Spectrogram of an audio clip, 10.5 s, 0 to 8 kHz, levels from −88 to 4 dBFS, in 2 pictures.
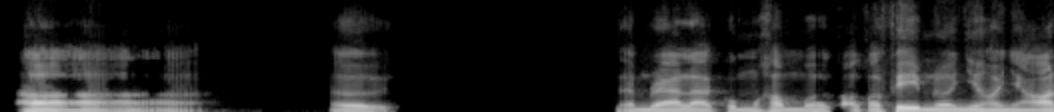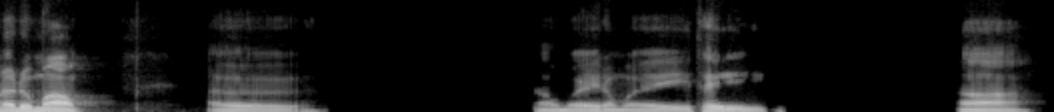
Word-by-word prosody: Ờ, 110 -5 +5
ờ, 100 -1 +1
ờ, 95 -2 -4 0.9
ờ, - - -4
ừ. 95 -4 -1 1.1
Đâm 110 - -4
ra 110 -1 +2
là 100 -2 +1
cũng 110 +6 -4
không 125 -2 -1
có 130 - -1
còn - - -4
coi 110 - -1
phim 115 0 +5
nữa 110 0 +2
như 120 0 +1
hồi 105 -2 0
nhỏ 95 +5 +1
nữa, 140 - +5
đúng 145 +1 +5
hông? 140 -7 +6 0.6
Ừ. 95 -1 -3 1.2
Đồng 95 -1 -4
ý, 105 +3 0
đồng 105 -4 -3
ý, 105 +5 -2
thì 100 -4 +1 1.0
à. 100 -4 -1
105 Hz, 160 wpm, -22 LUFS, 100-115 Hz, 1.2 s, hông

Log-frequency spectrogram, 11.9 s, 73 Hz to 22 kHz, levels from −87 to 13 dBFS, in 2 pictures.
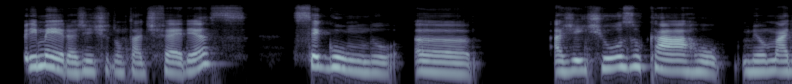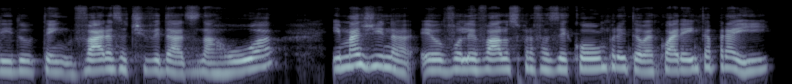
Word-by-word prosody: Primeiro, 230 -7 +2
a - - -2
gente 180 +3 -7
não 170 -3 -10
tá 160 - -6
de 155 - -9
férias. 190 - -3 0.3
Segundo, 205 - -1
hã, 180 -1 -1 0.9
a 175 - 0
gente 185 +4 -3
usa 235 +2 +1
o - - -3
carro 185 -7 +3
meu 175 0 -4
marido 175 0 -1
tem 170 -3 -4
várias 195 +6 +5
atividades 185 -4 -2
na 170 - -1
rua. 195 - +1 0.4
Imagina, 240 - +2
eu 190 0 +1
vou 200 +2 -2
levá-los 200 0 +3
pra 210 - -4
fazer 200 0 -2
compra, 215 +3 +1
então 195 -5 0
é 175 - +1
40 195 +4 +1
pra 225 -1 0
ir 190 +6 -3
190 Hz, 165 wpm, -24 LUFS, 175-220 Hz, 0.9 s, várias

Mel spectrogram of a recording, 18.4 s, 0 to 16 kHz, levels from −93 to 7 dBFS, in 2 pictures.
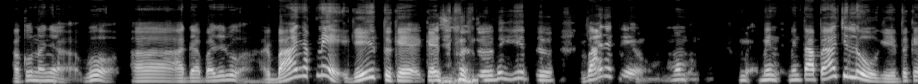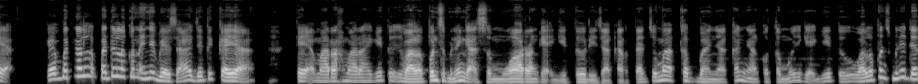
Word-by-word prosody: Aku 185 +8 -2
nanya, 170 -2 -2
"Bu, 190 +6 +1 0.2
eee, 145 0 -1
ada 150 +2 -1
apa 155 +2 +1
aja, 185 - -1
Bu? 200 -2 -1 0.2
Ada 110 - -4
banyak 335 - +5
nih," 400 - +6 0.2
gitu. 305 -10 +6
Kayak 160 -4 +4
kayak 180 0 +5
sinetronnya 190 - +3
gitu, 230 -7 -2 0.3
"Banyak 335 0 +3
nih, - - -2 0.4
mau 215 +1 -1 0.7
mi 205 +2 +3 0.2
minta 215 +1 +6
apa 240 +11 +4
aja 360 - +3
lu?" 190 - +7
Gitu. 125 0 -4 0.6
Ya, 225 - +3 0.4
padahal 350 +7 -2
aku 335 - -5
nanya 255 0 -3
biasa 170 +3 -1
aja, 175 - -4
jadi 210 - -8
kayak 160 -4 +4 0.7
marah-marah 155 0 -4
gitu. 165 +1 -10
Walaupun 125 +9 +2
sebenarnya 170 +2 -2
enggak - - -10
semua 120 +1 0
orang 120 -2 -1
kayak 100 - -10
gitu 110 0 -5
di 100 - -8
Jakarta, 115 +5 -9
cuma 185 +3 -3
kebanyakan 120 - -8
yang 120 - -7
kutemui 120 +6 -10
kayak 120 - -10
gitu. 130 -3 -11
Walaupun 160 - -3
sebenarnya 255 -1 -3
170 Hz, 170 wpm, -21 LUFS, 140-210 Hz, 0.7 s, lu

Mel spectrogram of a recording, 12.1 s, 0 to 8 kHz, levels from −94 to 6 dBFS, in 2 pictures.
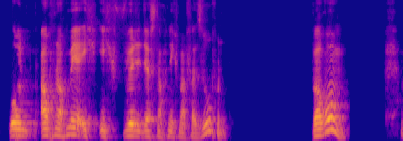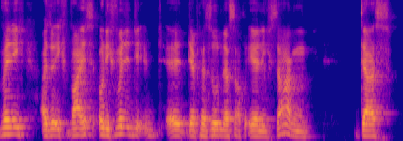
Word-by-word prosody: und 135 0 +2
auch 135 0 +2
noch 125 -2 -2
mehr, 150 -1 +2
ich 130 - -6
ich 125 -2 -10
würde 125 -1 +4
das 120 0 -3
noch 110 - -12
nicht 105 -3 -10
mal 100 - -8
versuchen. - - -7 1.3
Warum? 235 - +4 0.8
Wenn 155 0 +5
ich 155 0 -1 0.2
also, 130 +2 +1
ich 135 -1 0
weiß 140 0 +2
und 150 - +1
ich 135 +2 -1
würde 160 -1 -1
d 145 -2 -8
d 130 +1 -18
äh, 430 -5 +1
der 130 -1 +2
Person 130 +1 +1
das 120 0 0
auch - - -10
ehrlich 120 -1 -1
sagen, 110 -3 -3 0.6
dass 125 -1 +2
130 Hz, 155 wpm, -25 LUFS, 120-140 Hz, 1.3 s, Wenn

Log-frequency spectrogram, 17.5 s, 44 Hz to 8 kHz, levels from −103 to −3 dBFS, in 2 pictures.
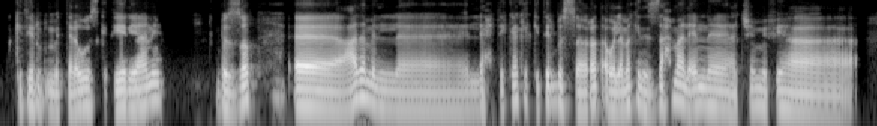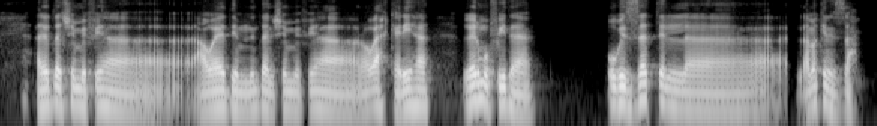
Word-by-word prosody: كتير 105 0 -5
من 90 -2 -4
التلوث 95 +4 -1
كتير 100 +1 -1
يعني. 115 +6 +1 0.5
بالضبط. 120 +8 0 0.4
آآ، 100 -3 +7
عدم 135 +8 +2
ال 95 -3 -5 0.7
الاحتكاك 125 +7 -8
الكتير 125 -1 -4
بالسيارات، 115 -3 -1
أو - - +2
الأماكن 100 +5 -1
الزحمة، 95 +9 -2
لإن 110 0 0
هتشم 100 +1 -3
فيها 85 -5 -2 0.6
هتبدأ 105 +3 +5
تشم 110 -1 +1
فيها 95 -4 +1 0.7
عوادم، 95 +1 +4
نبدأ 95 +1 +1
نشم 90 +1 -3
فيها 90 -3 0
روايح 100 +4 +3
كريهة 105 -1 +2 0.3
غير 125 +3 +6
مفيدة 115 -5 +3
يعني. 80 -3 0 0.7
وبالذات 115 +4 +3
ال 100 -6 +1 1.1
الأماكن - - 0
الزحمة. - - -5
100 Hz, 115 wpm, -23 LUFS, 95-110 Hz, 1.1 s, آآ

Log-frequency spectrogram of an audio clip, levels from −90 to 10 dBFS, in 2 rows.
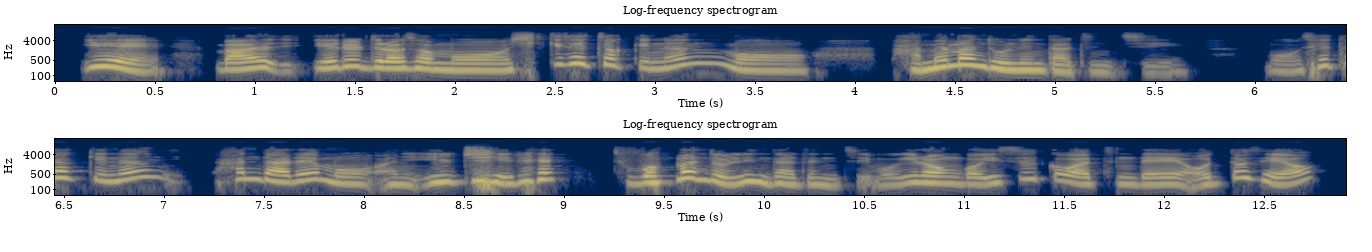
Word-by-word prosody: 예. 235 -12 +4 0.2
말 200 +3 +4 0.2
예를 235 +3 +1
들어서 220 -2 +4
뭐 180 -1 -1
식기세척기는 315 - -1
뭐 175 -3 -3 0.4
밤에만 265 +11 +4
돌린다든지 155 - -3 0.4
뭐 165 -1 -12
세탁기는 325 - -2 0.2
1 310 0 -4
달에 255 +3 +3
뭐 195 - -3
아니 180 -2 -7
1 220 +7 -2
주일에 245 +5 +1 0.2
2 195 - -14
번만 220 +10 +4
돌린다든지 190 - -3
뭐 170 +2 -10
이런 205 -2 +2
거 185 -1 -2
있을 300 +11 -7
것 270 - -5
같은데 185 -2 -1
어떠세요? 220 - -2
215 Hz, 265 characters per minute, -20 LUFS, 180-275 Hz, 0.4 s, 예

